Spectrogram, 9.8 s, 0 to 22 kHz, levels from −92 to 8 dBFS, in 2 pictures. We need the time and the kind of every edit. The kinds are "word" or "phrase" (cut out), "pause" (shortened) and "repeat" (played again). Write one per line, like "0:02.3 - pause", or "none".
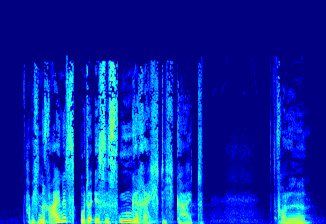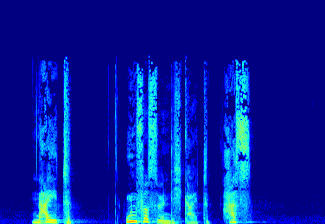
0:01.1 - word
0:01.8 - word
0:08.1 - word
